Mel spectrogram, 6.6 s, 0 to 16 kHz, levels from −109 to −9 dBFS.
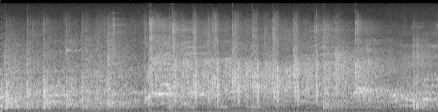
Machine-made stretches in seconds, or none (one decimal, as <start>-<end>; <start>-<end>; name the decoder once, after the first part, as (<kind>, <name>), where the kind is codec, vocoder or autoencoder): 5.8-6.6 (vocoder, Vocos)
